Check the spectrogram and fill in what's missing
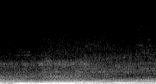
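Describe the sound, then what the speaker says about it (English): A car passes by outdoors, a steady low engine rumble swelling and then fading over a few seconds, fairly loud and heard alone. "the fantastic car just drove past"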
